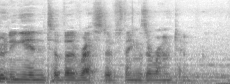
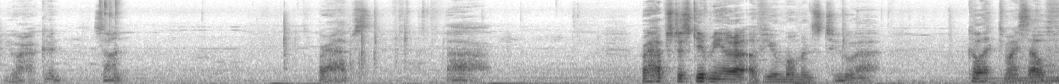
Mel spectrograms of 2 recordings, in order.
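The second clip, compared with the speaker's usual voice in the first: softer, cracking priest's voice through tears; a touch of a weeping priest, softer; hoarse, broken voice; 5 dB quieter than usual. Acted. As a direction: speak through tears, barely holding together. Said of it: "his voice is just, like, hoarse and, and broken".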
